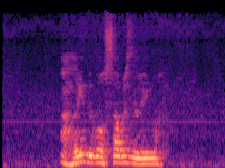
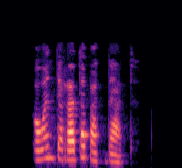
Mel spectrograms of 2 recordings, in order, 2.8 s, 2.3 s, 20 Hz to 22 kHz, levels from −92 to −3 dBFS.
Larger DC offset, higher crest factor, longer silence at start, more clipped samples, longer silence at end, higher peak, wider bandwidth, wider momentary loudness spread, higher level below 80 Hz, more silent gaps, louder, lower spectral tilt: neither; second, 14 dB vs 22 dB; first, 0.75 s vs 0.4 s; neither; about the same, 0.75 s vs 0.8 s; second, -8 dBFS vs -4 dBFS; first, 16 kHz vs 7.8 kHz; about the same, 12 LU vs 11 LU; first, -56 dBFS vs -70 dBFS; neither; first, -21 LUFS vs -24 LUFS; first, -7.5 dB/octave vs -5.5 dB/octave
